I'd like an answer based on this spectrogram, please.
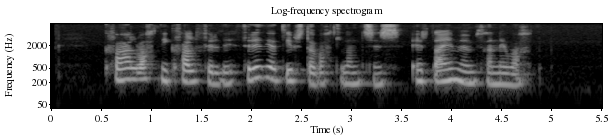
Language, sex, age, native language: Icelandic, female, 30-39, Icelandic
